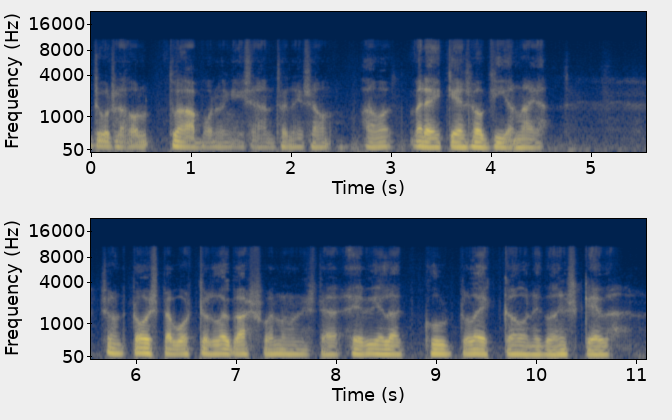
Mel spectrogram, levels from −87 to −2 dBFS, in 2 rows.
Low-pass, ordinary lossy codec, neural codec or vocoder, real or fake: 10.8 kHz; none; codec, 16 kHz in and 24 kHz out, 0.8 kbps, FocalCodec, streaming, 65536 codes; fake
